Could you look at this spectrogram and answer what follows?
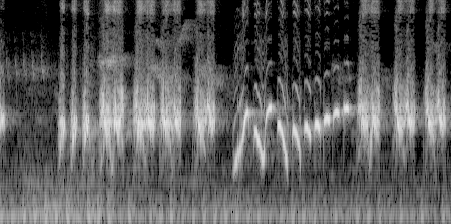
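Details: White-rumped shama song used as a lure to prompt silent shamas to sing: loud repeated harsh chattering bursts with a run of rising and falling whistled slurs in the middle, over a steady low mechanical hum.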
